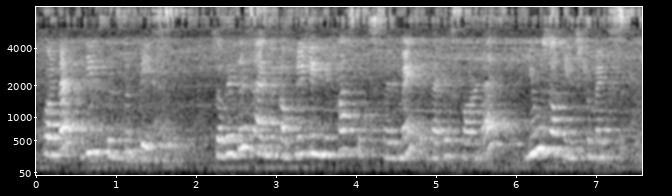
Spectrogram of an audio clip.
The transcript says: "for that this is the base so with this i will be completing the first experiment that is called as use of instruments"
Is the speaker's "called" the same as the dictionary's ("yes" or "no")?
no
